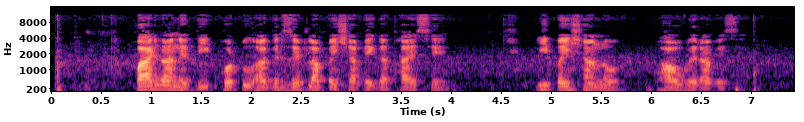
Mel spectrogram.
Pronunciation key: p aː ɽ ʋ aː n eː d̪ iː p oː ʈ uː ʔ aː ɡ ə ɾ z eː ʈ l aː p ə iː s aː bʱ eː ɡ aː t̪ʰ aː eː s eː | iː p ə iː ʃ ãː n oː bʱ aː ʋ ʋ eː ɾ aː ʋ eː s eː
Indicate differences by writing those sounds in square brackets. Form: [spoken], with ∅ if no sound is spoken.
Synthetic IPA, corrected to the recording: p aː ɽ ʋ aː n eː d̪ iː [pʰ] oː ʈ uː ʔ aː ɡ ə ɾ z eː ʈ l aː p ə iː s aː bʱ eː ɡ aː t̪ʰ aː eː s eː | iː p ə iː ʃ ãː n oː bʱ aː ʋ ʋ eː ɾ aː ʋ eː s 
